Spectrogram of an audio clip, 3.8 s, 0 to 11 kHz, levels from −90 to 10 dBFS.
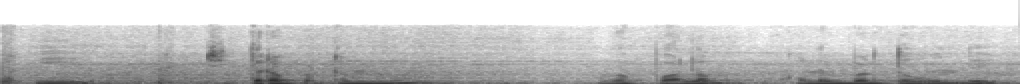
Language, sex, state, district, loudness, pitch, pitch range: Telugu, male, Andhra Pradesh, Visakhapatnam, -20 LUFS, 145 Hz, 135-175 Hz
